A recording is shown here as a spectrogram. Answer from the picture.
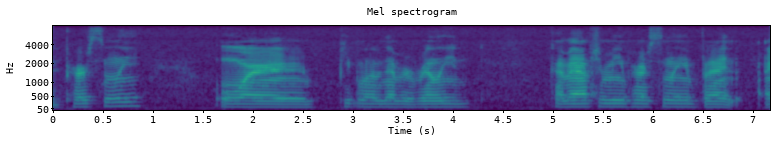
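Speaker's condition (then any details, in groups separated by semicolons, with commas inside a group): Cerebral palsy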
